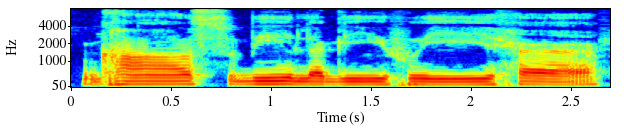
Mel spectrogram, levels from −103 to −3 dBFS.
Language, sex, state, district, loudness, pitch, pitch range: Hindi, male, Madhya Pradesh, Bhopal, -16 LUFS, 115 Hz, 110-120 Hz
